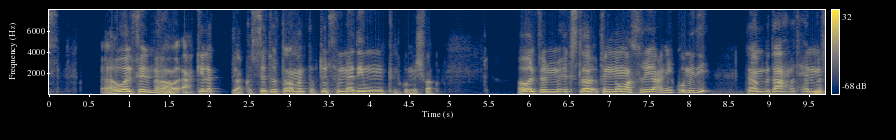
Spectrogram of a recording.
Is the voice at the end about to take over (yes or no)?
no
